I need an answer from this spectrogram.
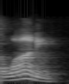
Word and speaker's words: Lonnie: for three no good walker's name pronounced as now it's lonnie l-o-n-n-i lonnie walker iv also called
